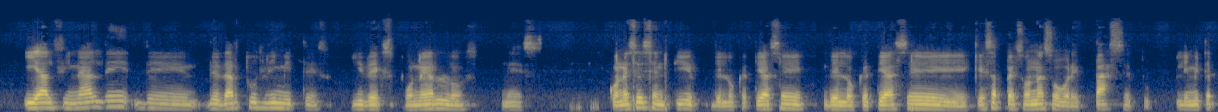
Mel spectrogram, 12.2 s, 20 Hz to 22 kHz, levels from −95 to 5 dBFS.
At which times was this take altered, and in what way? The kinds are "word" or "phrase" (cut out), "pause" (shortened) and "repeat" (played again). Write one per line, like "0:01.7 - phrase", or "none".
0:06.0 - pause
0:08.1 - pause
